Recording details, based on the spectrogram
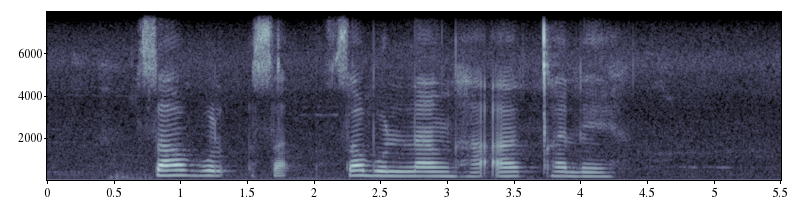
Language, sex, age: Southern Sotho, female, 25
